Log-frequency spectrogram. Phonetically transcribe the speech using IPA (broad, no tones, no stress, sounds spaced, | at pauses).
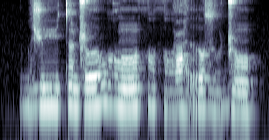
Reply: b ɛ̤ ʒ yː t œ̃ ɖ͡ʐ ʊː β ɔ̤ ɣ õː θ ɔ̤ θ ɔ̤ ʕ ɛ̤ r o z ṳ ɖ͡ʐ õ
